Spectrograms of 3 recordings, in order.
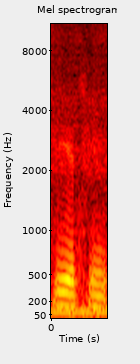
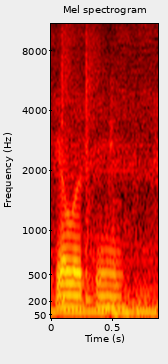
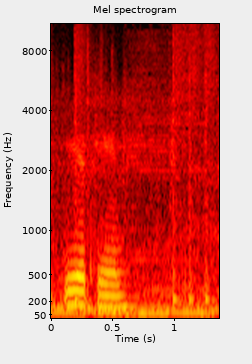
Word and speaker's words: guillotine: only being one star and yes it is pronounced guillotine it is not guillotine the elves are silent it is guillotine sorry small pet peeve there but that's it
